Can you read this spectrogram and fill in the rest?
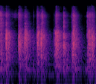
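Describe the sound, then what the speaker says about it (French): A church congregation at a morning prayer service claps in loud, steady rhythmic acclamation, close and full, with regular beats and no voices over it. "Donnez de vives acclamations l'Éternel."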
